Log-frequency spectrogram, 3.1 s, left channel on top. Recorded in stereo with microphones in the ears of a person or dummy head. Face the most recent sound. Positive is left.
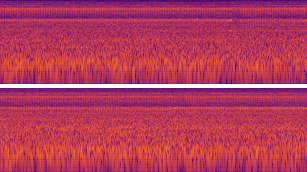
No sound to turn to.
